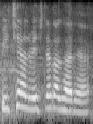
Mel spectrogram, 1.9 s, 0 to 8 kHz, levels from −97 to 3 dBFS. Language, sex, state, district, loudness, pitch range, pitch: Hindi, female, Jharkhand, Deoghar, -12 LUFS, 210-275 Hz, 255 Hz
